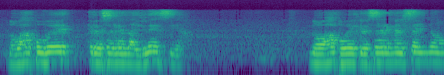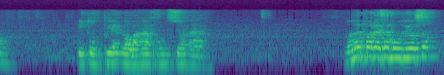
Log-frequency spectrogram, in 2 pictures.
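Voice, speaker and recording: High-voiced Puerto Rican pastor preaching. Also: male voice, a little hiss or hum. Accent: Puerto Rican Spanish. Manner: swings from loud preaching to quiet asides; drawn-out emphatic scripture reading. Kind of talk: sermon. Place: church sanctuary. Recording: roomy, distant, dull church audio.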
